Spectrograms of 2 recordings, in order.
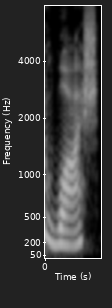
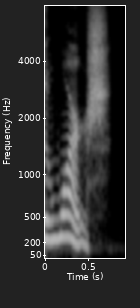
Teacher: some speakers of American English pronounce the word wash as warsh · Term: intrusive R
